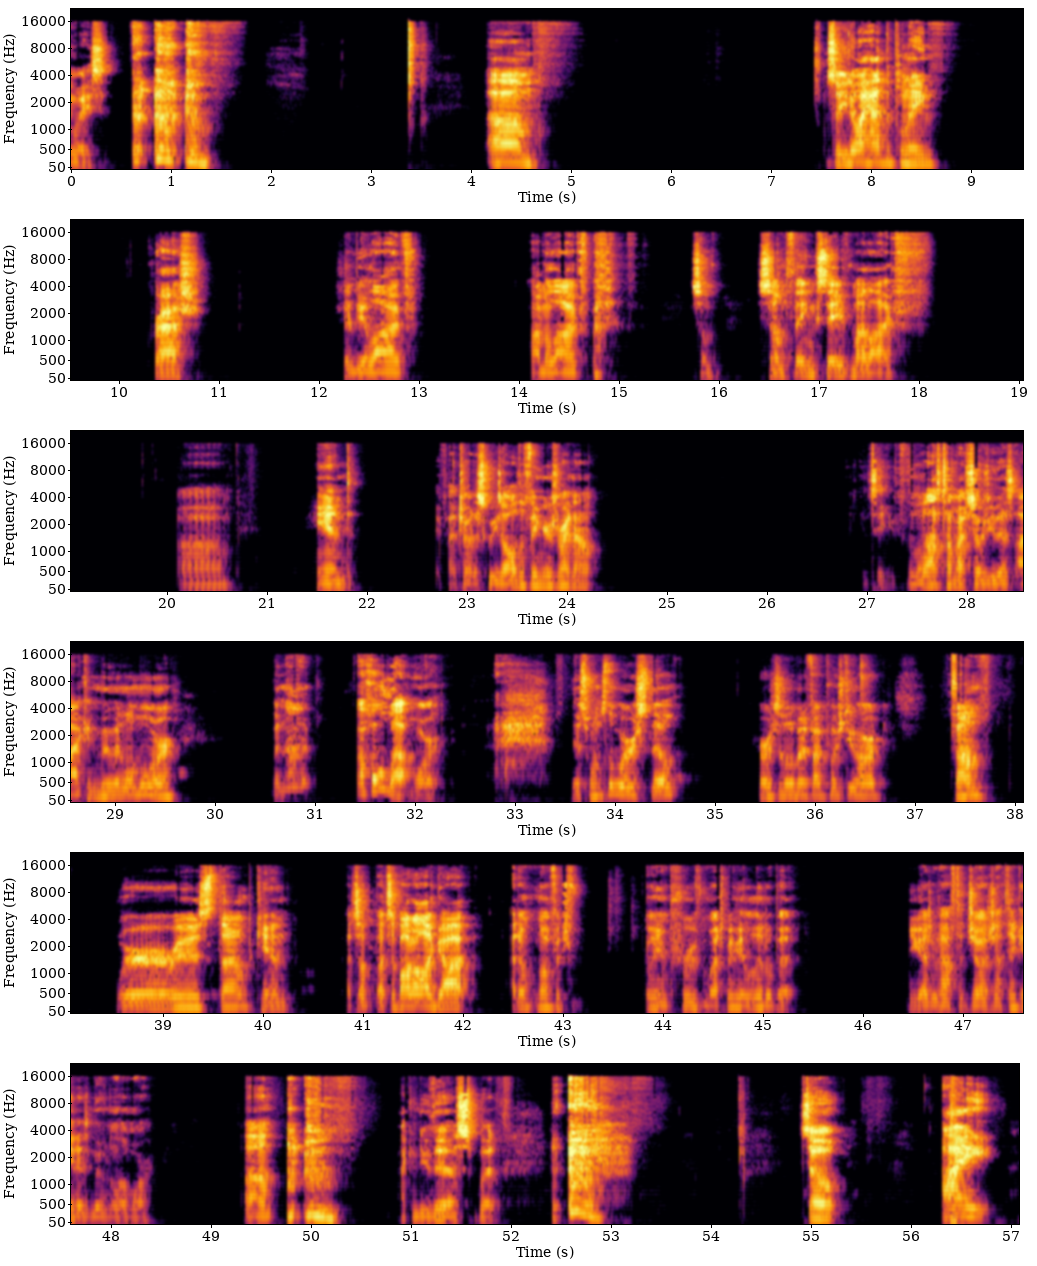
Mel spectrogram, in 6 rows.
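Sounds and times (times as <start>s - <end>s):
man clearing his throat: 0.6s - 1.6s, 49.8s - 50.4s, 52.4s - 53.2s.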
